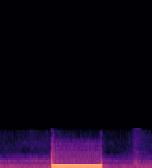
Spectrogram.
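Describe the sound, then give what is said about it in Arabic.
A phone call is cut off and a busy tone sounds, a single steady mid-pitched beep about half a second long over faint background hiss. “انقطع اتصال أم طارق”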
